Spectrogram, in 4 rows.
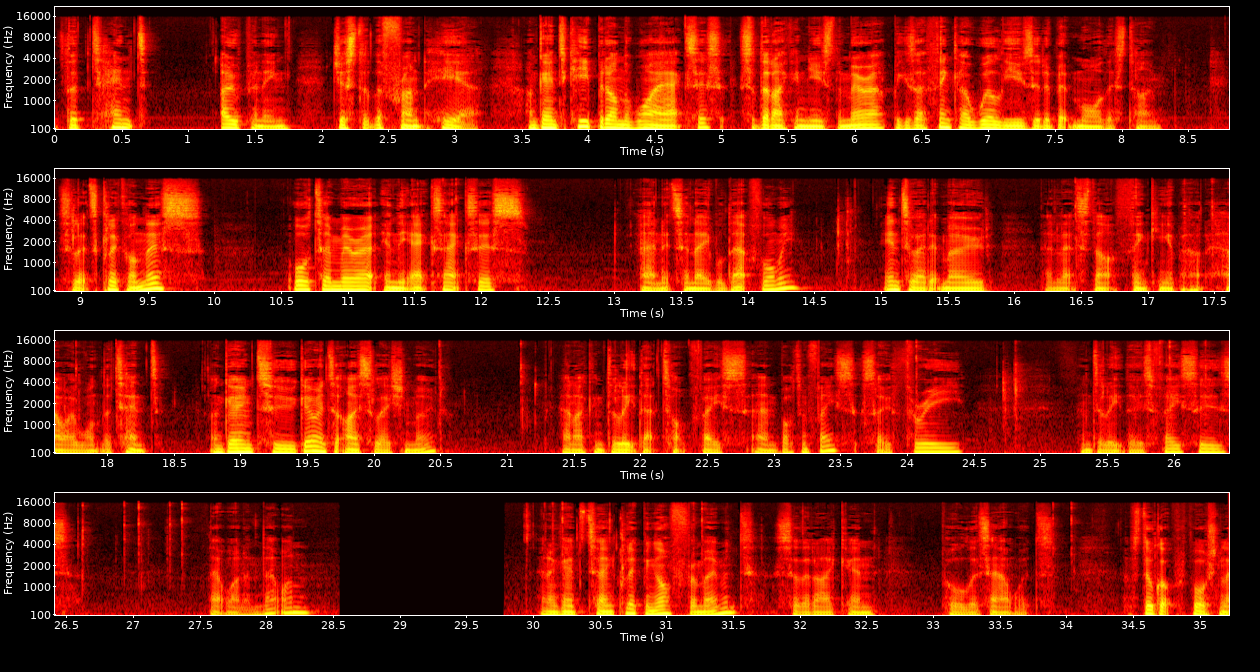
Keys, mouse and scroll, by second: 8.6 click, 11.7 click, 14.7 Tab, 15.2-16.8 middle drag, 16.8-17.3 scroll up 3, 17.3-19.9 middle drag, 19.9 KP_Divide, 20.5-23.5 middle drag, 23.7 3, 24.0 click, 24.7 Delete, 26.3 middle click, 27.0 click, 27.3 click, 28.7 Delete, 29.1 middle click, 29.7 1, 30.1 click, 31.2 click, 32.6 g.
